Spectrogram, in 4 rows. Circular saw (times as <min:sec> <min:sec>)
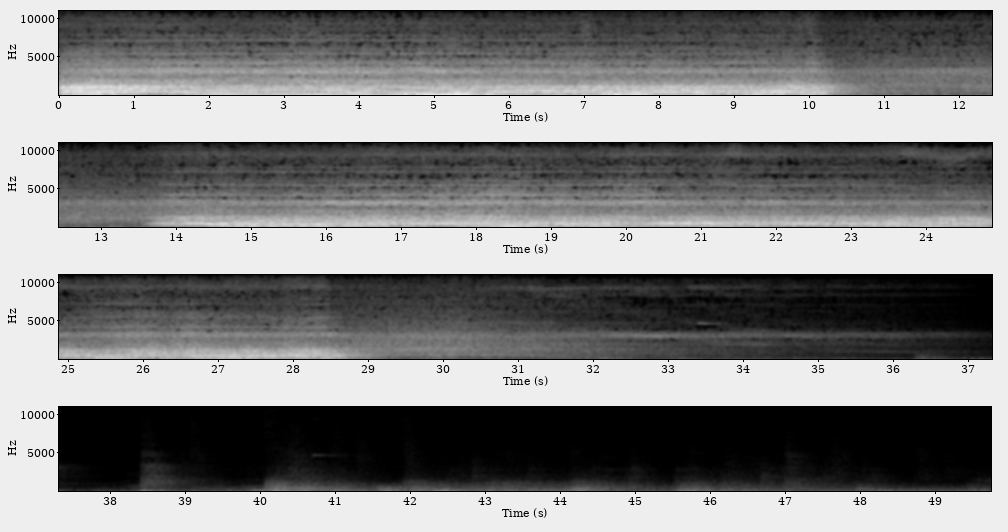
0:00.0 0:37.6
